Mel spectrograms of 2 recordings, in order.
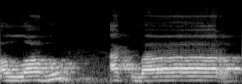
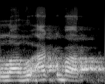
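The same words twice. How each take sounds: First: The second vowel of Akbar is drawn out long. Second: The second vowel of Akbar is kept short. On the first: The phrase takes on a different, improper meaning. The speaker calls it wrong. "আকবার যখন টান দিয়ে বলা হবে" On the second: God is the greatest. The speaker calls it right. "অর্থ তো আল্লাহ সবচেয়ে বড়"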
